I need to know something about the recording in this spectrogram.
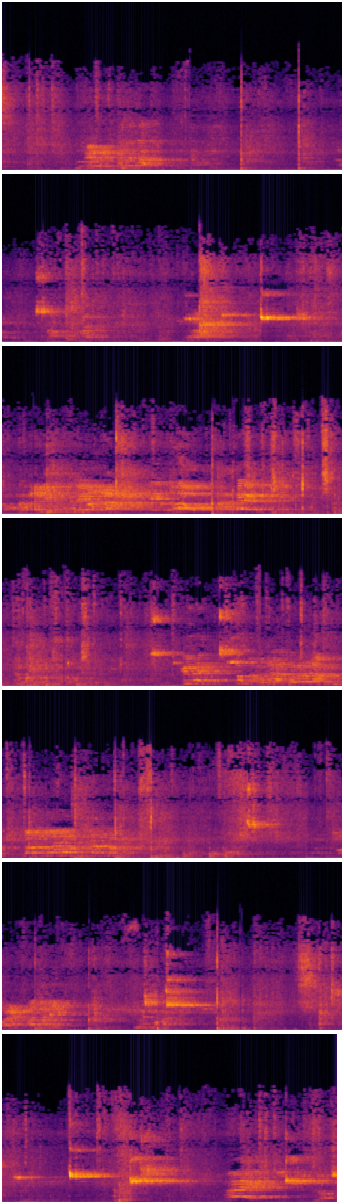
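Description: A basketball being dribbled and bouncing on a hard court, with many sharp impacts, while players shout and call to one another. The roofed court gives it all an echo, over a steady low hum.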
